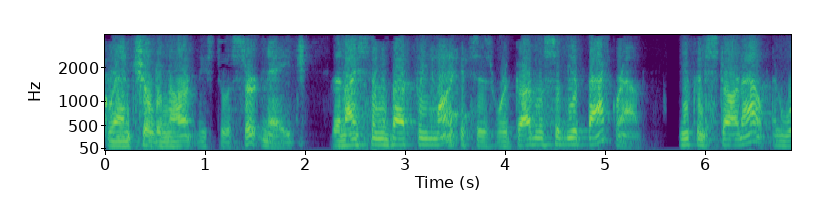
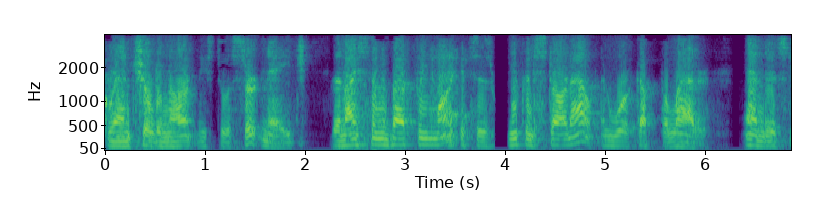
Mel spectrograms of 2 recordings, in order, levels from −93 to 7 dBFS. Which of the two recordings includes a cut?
second; 1 cut; at 3.9 s

